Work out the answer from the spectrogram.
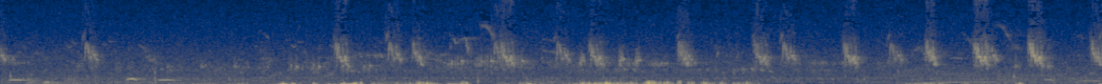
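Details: Eurasian penduline tit at its nest, during morning washing, giving thin, very high, short notes in quick irregular series, with low rumbling thumps and faint other bird calls underneath.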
